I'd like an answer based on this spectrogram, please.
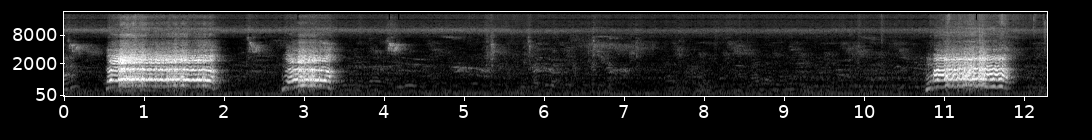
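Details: Bleating goat giving a long wavering bleat, then a shorter one, a long silent gap of about seven seconds, and a final drawn-out bleat, over faint low background noise.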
